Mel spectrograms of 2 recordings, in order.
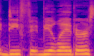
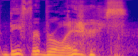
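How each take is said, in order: First: It is said with no R, like defibulators. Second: It is said with an R after the B. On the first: This is the band's own name. "Why defibrillators" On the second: This is the ordinary word. "not defibrillators?"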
